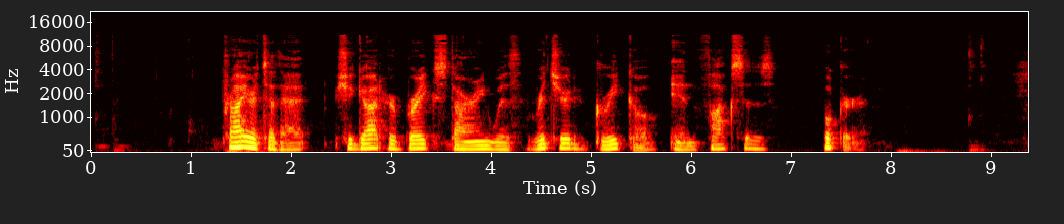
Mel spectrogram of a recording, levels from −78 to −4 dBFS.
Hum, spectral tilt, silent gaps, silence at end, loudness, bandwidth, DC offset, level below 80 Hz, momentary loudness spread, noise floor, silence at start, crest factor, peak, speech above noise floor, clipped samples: none; -6.5 dB/octave; none; 1.2 s; -25 LUFS; 11.5 kHz; under 0.1%; -46 dBFS; 15 LU; -67 dBFS; 1.3 s; 22 dB; -2 dBFS; 44 dB; under 0.1%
